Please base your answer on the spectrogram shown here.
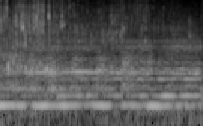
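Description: Water pours in the video game Pathologic, a continuous liquid rush under a steady tonal hum that holds at an even level throughout.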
